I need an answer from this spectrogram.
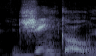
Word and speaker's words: ginkgo: okay but you put jengkol now it could be said different it's it's spelled g-i-n-k and it's a leaf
